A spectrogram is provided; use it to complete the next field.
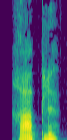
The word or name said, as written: rable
